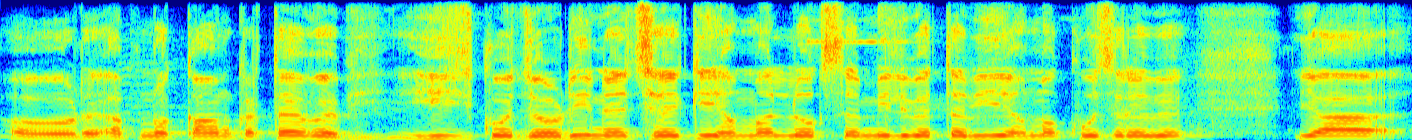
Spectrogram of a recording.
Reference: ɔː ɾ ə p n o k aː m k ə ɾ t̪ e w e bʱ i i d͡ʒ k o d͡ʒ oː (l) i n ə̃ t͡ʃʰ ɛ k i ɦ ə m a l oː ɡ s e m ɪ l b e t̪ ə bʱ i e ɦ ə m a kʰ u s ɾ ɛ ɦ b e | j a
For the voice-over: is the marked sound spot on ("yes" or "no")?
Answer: no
